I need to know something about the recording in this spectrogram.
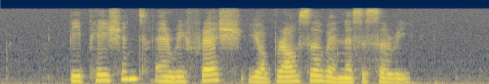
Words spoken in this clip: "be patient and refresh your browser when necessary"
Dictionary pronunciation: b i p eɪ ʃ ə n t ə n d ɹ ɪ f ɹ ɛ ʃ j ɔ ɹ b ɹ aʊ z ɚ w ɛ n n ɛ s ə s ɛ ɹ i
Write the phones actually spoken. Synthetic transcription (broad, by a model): b i p eɪ ʃ ə n t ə n ɹ ɪ f ɹ ɛ ʃ j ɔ b ɹ aʊ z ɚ w ɛ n n ɛ s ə s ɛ ɹ i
